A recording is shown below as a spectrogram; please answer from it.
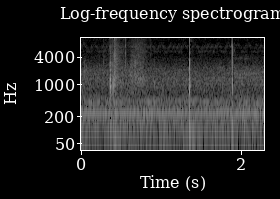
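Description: Faint steady low hum, like an appliance or electrical buzz, with three short, faint clicks spread through it.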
